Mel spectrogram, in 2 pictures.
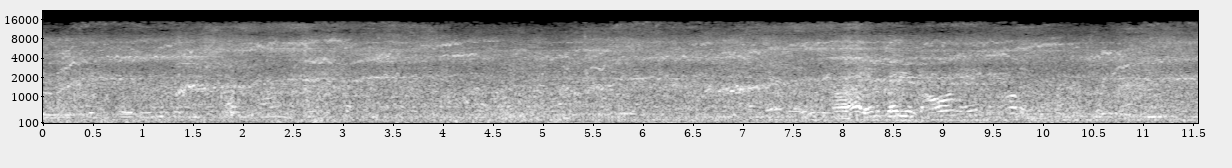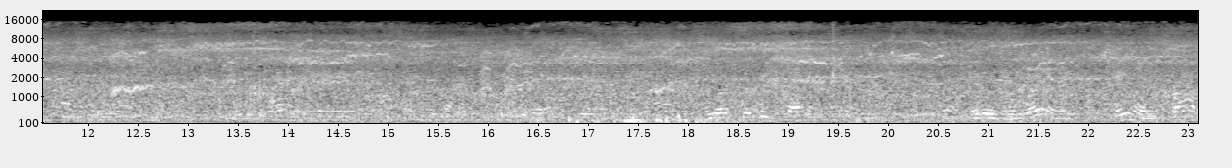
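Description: Small electric motors whine high and rise and fall as toy cars race around a dirt track.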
